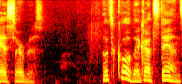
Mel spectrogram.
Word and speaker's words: Acerbis: They have a service stand in Italian. It's pronounced Acerbis. (What?) I said in Italian, it's pronounced Acerbis. But I just say a Acerbis.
